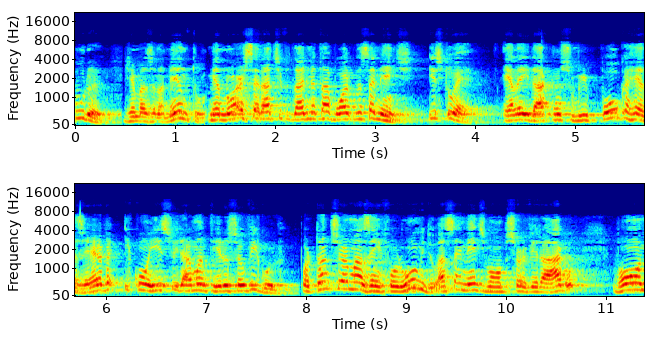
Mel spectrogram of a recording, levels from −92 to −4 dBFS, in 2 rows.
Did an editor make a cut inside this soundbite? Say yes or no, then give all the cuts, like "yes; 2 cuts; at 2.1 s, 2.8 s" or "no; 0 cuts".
yes; 2 cuts; at 1.3 s, 7.9 s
